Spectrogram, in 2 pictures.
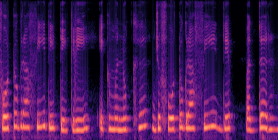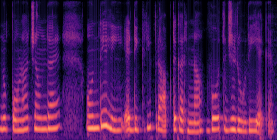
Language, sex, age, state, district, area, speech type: Punjabi, female, 18-30, Punjab, Jalandhar, urban, spontaneous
